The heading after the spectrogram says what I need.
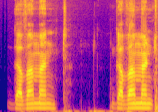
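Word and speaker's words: government: गवर्नमेंट में आमतौर पर ये एन नहीं प्रोनाउंस किया जाता, गवर्नमेंट में नहीं कहा जाता, गवर्नमेंट, ठीक है।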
